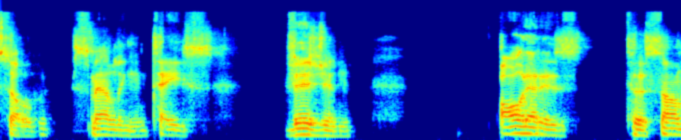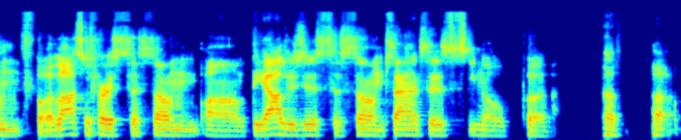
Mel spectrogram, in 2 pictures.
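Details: Stuttering in a male podcast host who says people see or hear his stutter, that he is still sometimes a little insecure about it, and that years ago he felt he had to hide it.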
